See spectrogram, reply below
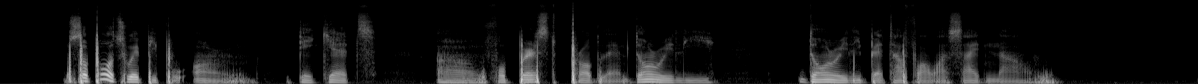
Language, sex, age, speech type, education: Nigerian Pidgin, male, 15-29, spontaneous, tertiary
